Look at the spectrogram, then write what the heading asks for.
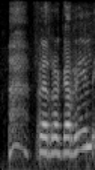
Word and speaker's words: ferrocarril: Ferrocarril is railroad. I thought you were going to have trouble pronouncing the double R, but you don't.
